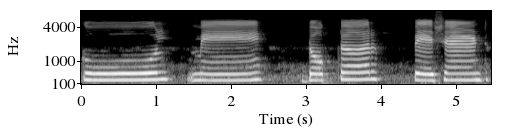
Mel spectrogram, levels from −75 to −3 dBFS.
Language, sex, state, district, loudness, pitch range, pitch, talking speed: Hindi, female, Punjab, Fazilka, -12 LUFS, 250-275 Hz, 255 Hz, 55 wpm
